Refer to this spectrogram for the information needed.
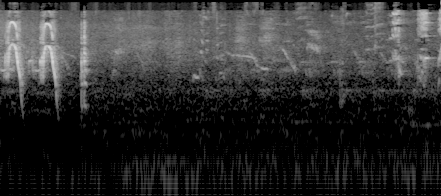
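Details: Common myna calls: two loud, sharp descending chirps open the sequence, then softer scattered notes and a final rasping chirp over a quiet background with low hum.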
